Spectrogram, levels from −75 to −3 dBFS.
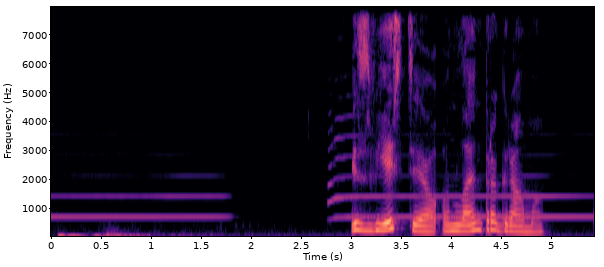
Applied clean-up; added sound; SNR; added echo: none; Wind instrument, woodwind instrument; 16 dB; none.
